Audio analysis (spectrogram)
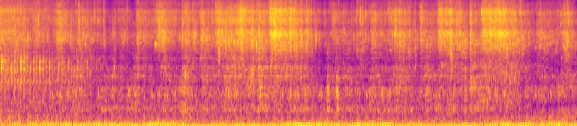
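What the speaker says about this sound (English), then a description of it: "Lots of water coming out there" Cooling water splashes and gushes continuously from a sailboat's exhaust outlet, mixed with the low hum of its running diesel engine nearby.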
